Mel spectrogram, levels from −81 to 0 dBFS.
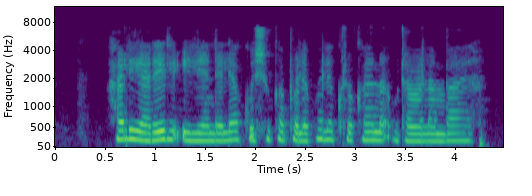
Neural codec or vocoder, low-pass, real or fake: none; 7.2 kHz; real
